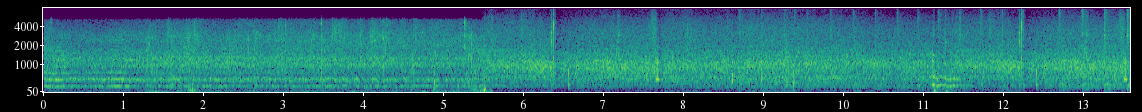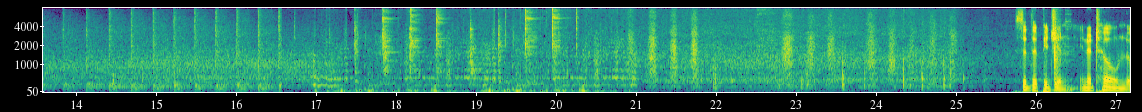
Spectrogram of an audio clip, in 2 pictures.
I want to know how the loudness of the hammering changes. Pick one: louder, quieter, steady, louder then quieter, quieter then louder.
louder.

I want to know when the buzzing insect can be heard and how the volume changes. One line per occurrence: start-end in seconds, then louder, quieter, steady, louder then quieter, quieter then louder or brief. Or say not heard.
0.0-27.1 louder.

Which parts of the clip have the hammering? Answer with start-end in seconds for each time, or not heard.
8.4-20.3.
